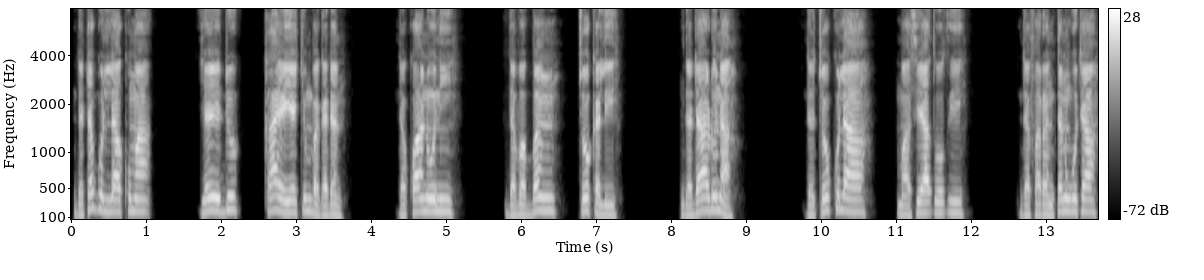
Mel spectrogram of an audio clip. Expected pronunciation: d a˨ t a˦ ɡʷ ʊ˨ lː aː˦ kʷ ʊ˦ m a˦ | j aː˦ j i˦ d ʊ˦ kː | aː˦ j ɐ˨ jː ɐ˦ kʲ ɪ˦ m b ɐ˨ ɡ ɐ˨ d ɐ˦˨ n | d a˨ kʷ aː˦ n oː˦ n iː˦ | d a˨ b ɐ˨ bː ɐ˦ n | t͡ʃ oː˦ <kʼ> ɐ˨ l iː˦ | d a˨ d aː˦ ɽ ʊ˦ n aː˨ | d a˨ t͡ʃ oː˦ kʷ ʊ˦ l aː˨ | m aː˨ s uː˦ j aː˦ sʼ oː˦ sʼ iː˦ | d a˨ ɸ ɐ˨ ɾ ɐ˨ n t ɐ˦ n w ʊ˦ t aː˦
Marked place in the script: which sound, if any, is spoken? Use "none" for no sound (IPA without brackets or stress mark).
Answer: k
